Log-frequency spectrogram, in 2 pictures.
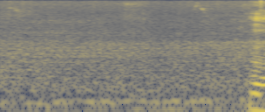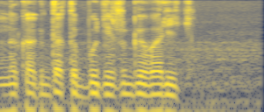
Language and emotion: Russian, angry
